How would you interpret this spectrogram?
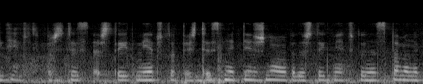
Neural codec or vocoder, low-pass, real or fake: codec, 16 kHz, 0.8 kbps, ZipCodec; 7.2 kHz; fake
